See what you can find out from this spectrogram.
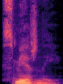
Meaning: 1. adjoined, contiguous 2. related
- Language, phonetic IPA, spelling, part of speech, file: Russian, [ˈsmʲeʐnɨj], смежный, adjective, Ru-смежный.ogg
